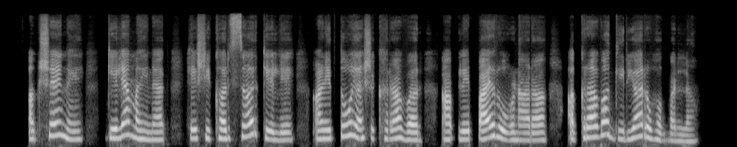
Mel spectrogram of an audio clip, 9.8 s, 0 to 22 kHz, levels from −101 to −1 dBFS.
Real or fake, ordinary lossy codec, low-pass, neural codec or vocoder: fake; none; 14.4 kHz; codec, 44.1 kHz, 2.6 kbps, DAC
